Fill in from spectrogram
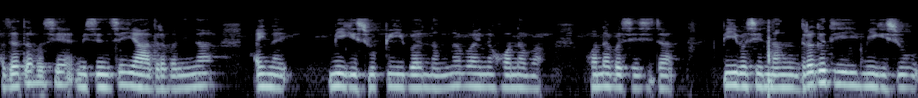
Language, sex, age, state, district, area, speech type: Manipuri, female, 45-60, Manipur, Bishnupur, rural, spontaneous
